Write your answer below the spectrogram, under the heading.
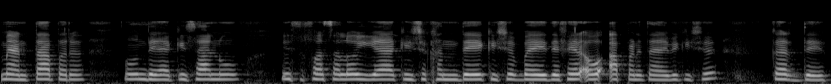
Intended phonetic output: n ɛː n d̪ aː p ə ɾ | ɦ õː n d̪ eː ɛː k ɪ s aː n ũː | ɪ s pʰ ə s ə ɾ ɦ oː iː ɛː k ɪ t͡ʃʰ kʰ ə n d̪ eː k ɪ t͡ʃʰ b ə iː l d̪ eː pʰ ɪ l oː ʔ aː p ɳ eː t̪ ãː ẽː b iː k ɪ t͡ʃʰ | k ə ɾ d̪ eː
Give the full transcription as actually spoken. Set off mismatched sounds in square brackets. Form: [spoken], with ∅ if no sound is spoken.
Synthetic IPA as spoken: [m] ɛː n [t̪] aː p ə ɾ | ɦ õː n d̪ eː ɛː k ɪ s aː n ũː | ɪ s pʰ ə s ə [l] ɦ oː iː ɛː k ɪ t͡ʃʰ kʰ ə n d̪ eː k ɪ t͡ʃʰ b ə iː [∅] d̪ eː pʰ ɪ [ɾ] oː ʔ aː p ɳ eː t̪ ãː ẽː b iː k ɪ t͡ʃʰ | k ə ɾ d̪ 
